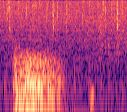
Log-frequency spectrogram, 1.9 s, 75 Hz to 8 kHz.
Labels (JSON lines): {"label": "biophony, growl", "recorder": "SoundTrap 500"}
